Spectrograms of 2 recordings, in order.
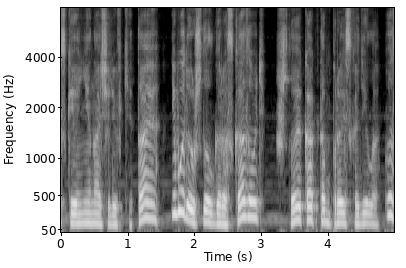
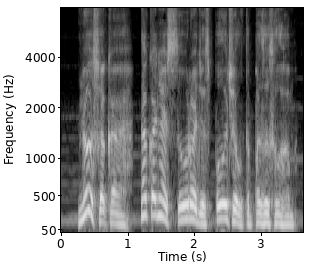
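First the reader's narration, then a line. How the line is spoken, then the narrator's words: Hopeful breathy exhale. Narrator (Russian): С надеждой выдохнул я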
